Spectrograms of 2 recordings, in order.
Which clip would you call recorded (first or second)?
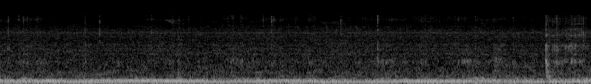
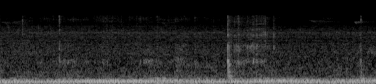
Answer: second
